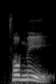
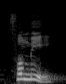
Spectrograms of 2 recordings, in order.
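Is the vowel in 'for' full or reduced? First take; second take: reduced; reduced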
